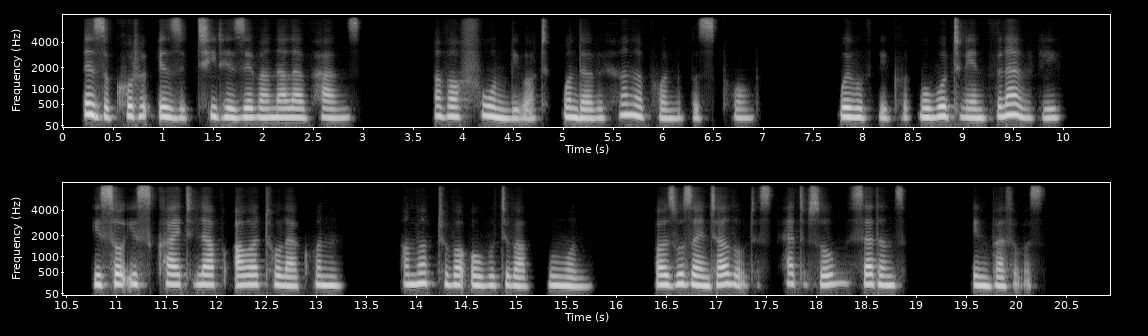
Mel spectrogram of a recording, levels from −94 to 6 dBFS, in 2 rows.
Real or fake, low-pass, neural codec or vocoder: fake; 7.2 kHz; codec, 16 kHz, 0.2 kbps, FocalCodec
